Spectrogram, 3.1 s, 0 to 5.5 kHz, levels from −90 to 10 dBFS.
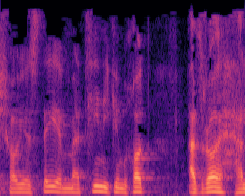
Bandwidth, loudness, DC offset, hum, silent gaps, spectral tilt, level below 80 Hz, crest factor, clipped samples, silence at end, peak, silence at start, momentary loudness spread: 5.4 kHz; -18 LUFS; under 0.1%; none; none; -8.5 dB/octave; -54 dBFS; 18 dB; under 0.1%; 0 s; 0 dBFS; 0 s; 8 LU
